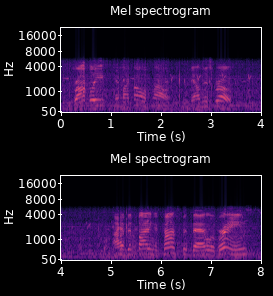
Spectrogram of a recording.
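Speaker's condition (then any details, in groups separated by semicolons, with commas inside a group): No condition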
